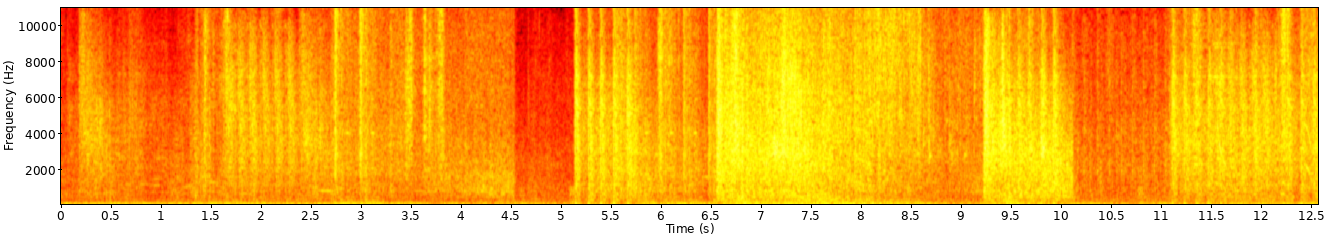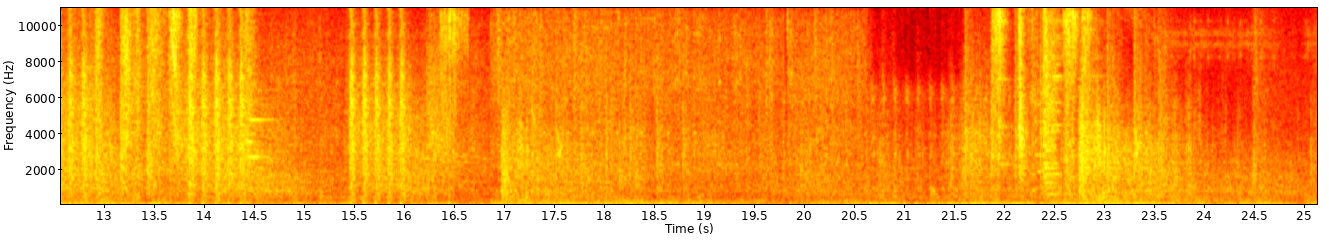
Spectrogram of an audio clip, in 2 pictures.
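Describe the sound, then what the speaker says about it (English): Artillery salvos and explosions boom and rumble in the video game Men of War: Stalingrad, heavy blasts and gunfire layered densely and continuously over a long stretch of battle, with a voice talking underneath. "Turning fire with artillery salvos, trying to hit those buildings."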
